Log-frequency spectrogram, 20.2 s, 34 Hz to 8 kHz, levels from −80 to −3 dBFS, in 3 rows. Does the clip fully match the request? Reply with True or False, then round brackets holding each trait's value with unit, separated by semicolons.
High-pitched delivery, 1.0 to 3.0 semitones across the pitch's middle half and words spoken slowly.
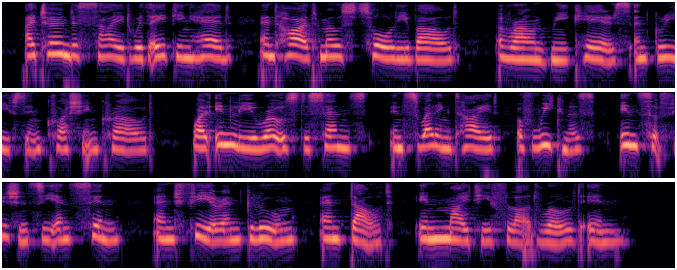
True (220 Hz; 2.7 semitones; 130 wpm)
